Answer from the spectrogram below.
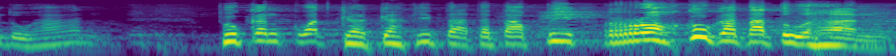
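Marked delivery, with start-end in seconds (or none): none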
